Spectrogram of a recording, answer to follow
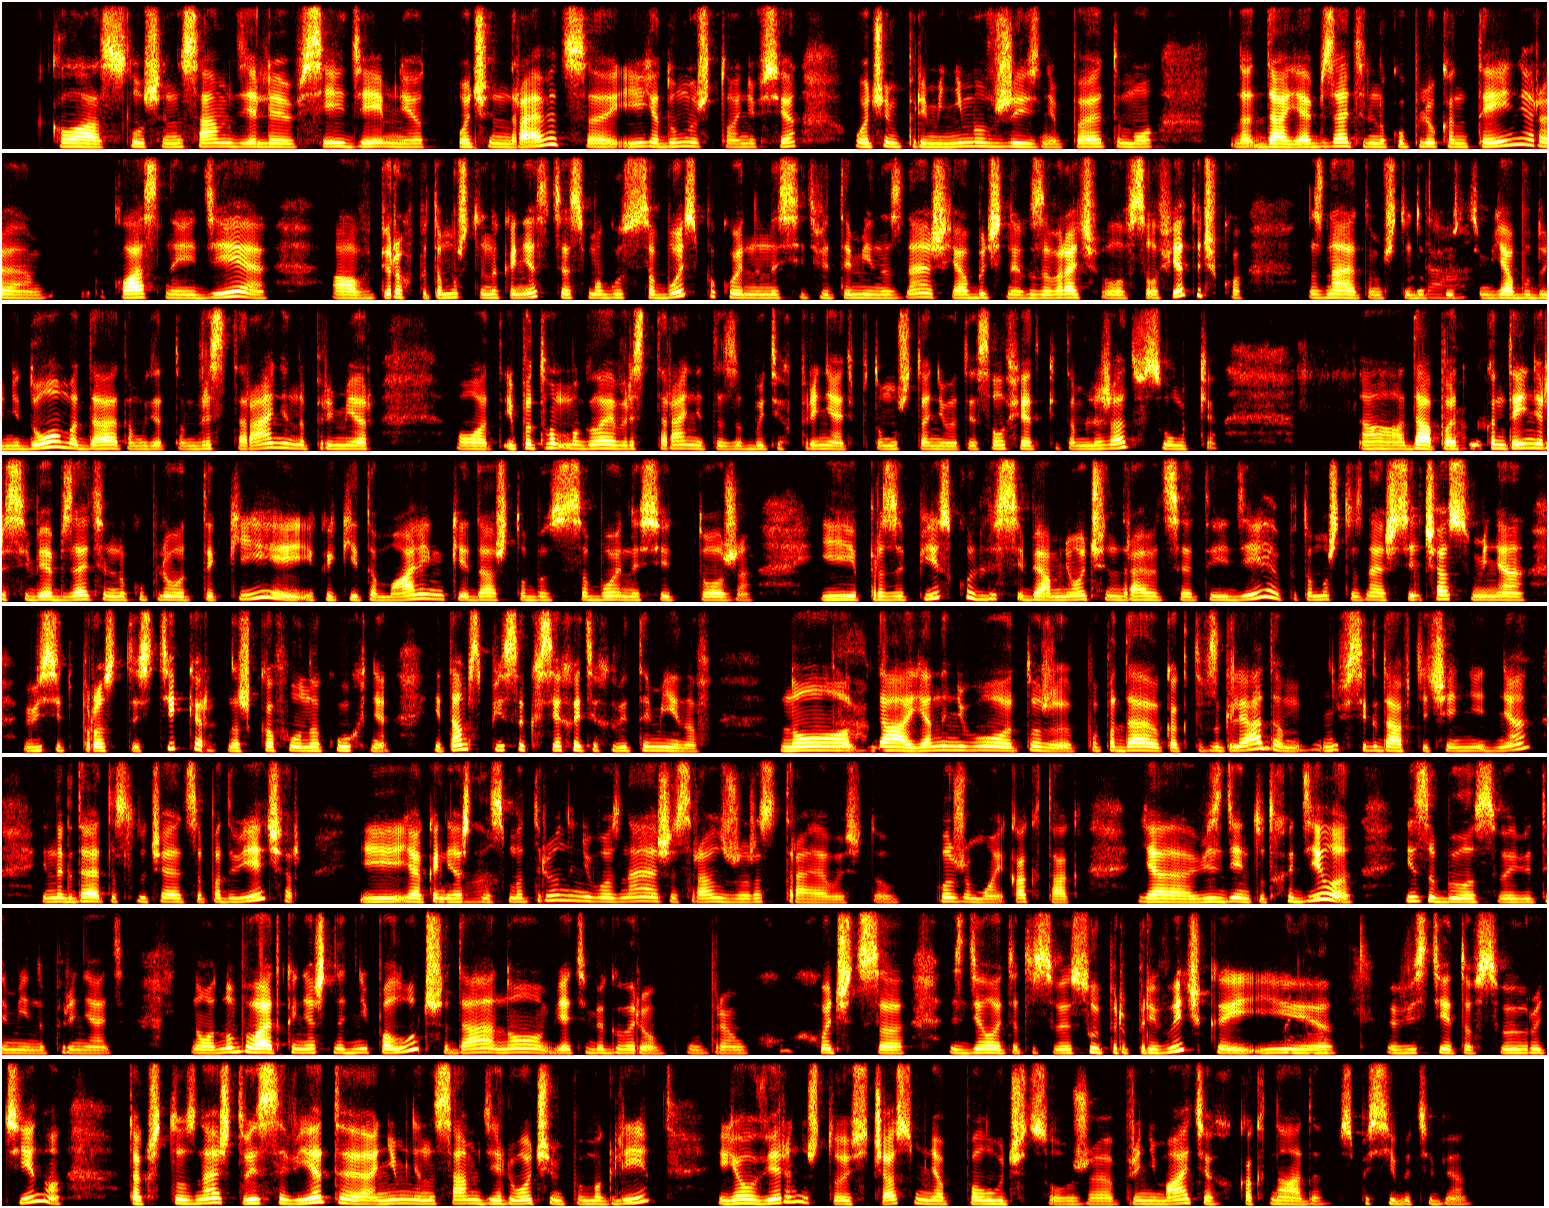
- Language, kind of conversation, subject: Russian, advice, Как справиться с забывчивостью и нерегулярным приёмом лекарств или витаминов?
- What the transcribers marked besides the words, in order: none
